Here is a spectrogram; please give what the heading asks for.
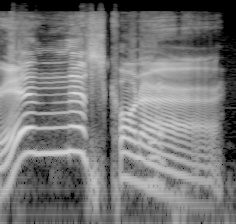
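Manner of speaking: slow, drawn-out ring announcer call; boxing announcer. Retold or imitated. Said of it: "You sound like a boxing announcer".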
